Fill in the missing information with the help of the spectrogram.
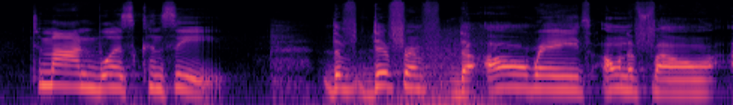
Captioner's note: stuttering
